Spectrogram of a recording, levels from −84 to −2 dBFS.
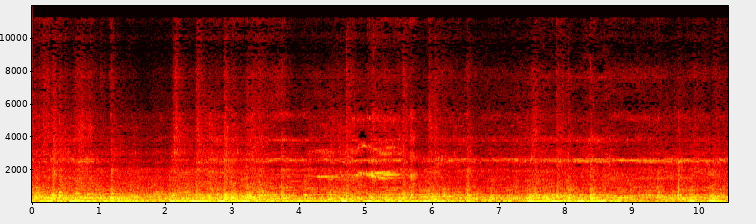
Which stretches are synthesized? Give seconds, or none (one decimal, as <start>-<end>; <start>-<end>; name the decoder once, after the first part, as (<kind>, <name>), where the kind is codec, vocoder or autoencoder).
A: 0.0-7.6 (codec, SNAC); 8.6-10.4

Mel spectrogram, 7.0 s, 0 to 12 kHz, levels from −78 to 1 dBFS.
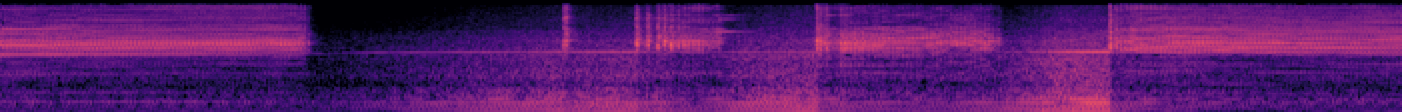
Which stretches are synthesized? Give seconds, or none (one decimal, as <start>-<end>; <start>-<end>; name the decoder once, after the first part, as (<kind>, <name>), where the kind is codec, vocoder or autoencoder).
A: none

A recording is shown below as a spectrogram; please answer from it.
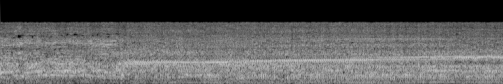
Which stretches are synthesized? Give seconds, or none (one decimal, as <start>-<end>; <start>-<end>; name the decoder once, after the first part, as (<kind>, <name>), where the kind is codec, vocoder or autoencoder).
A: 1.8-2.5 (codec, SNAC)

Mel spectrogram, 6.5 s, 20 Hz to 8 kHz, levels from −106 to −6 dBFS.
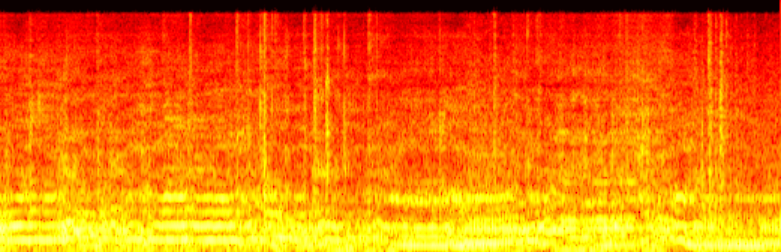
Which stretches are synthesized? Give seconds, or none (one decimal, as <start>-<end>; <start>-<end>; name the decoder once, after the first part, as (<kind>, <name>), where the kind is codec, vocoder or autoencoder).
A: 0.0-3.9 (codec, SNAC); 4.3-5.8

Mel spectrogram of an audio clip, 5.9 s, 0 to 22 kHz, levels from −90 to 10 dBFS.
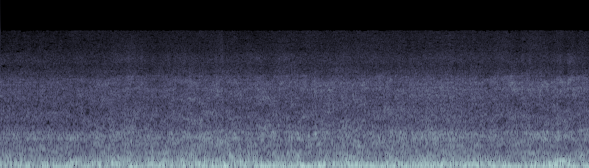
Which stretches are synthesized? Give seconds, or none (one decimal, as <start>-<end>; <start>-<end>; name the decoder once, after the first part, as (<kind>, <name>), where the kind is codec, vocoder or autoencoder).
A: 0.7-4.1 (codec, SNAC); 4.8-5.9

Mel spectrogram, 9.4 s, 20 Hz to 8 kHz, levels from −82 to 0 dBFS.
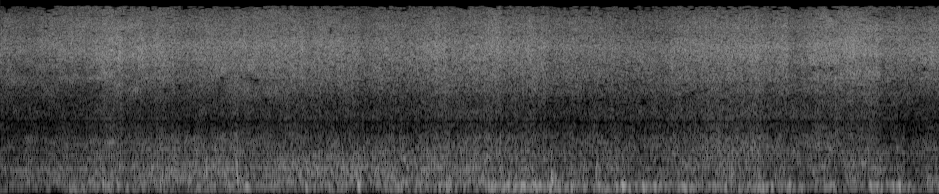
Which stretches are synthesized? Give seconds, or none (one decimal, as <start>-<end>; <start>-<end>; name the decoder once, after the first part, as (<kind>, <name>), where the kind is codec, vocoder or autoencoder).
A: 0.0-2.8 (codec, SNAC); 7.9-9.4

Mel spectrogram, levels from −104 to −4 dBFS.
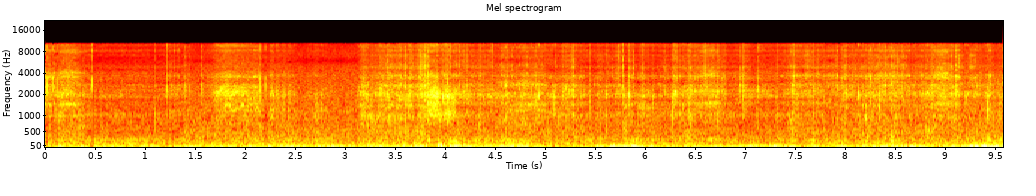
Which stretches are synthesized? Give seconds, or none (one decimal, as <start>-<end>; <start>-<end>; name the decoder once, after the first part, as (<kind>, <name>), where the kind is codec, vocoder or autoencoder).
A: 0.4-1.4 (codec, SNAC); 3.9-4.5; 5.0-7.8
